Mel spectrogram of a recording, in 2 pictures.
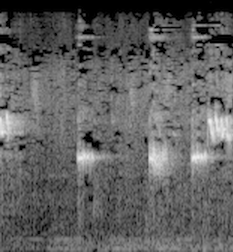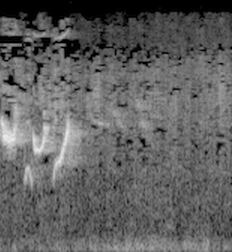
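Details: White-rumped shama, an albino or blorok mutant bird kept in captivity in Indonesia, giving separate clear whistled notes, then a quick run of looping, warbling whistles before falling quiet, with low background rumble.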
